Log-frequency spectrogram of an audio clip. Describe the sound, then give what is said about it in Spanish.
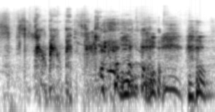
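A dog barks in a rapid series of sharp, fairly loud yaps, with more barking mixed under people talking through the rest of the moment. “pinche perro, güey.”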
